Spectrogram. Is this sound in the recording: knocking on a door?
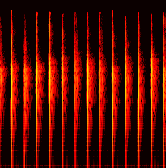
no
